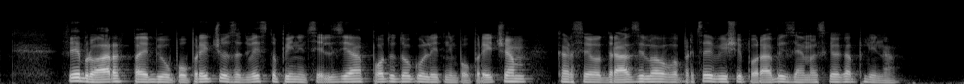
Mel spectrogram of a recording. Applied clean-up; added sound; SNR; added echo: none; none; none; none.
